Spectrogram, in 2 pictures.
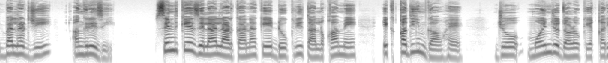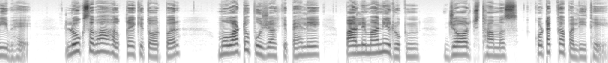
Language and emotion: Urdu, neutral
